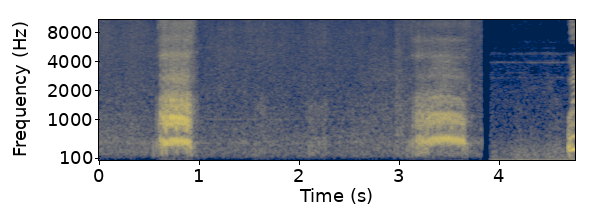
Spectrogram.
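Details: A domestic cat gives short, rolled chirruping trills, a mostly positive greeting to people or other cats made with the mouth nearly closed, usually when excited and wanting attention.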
